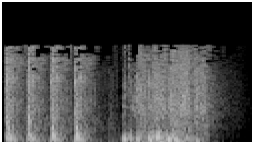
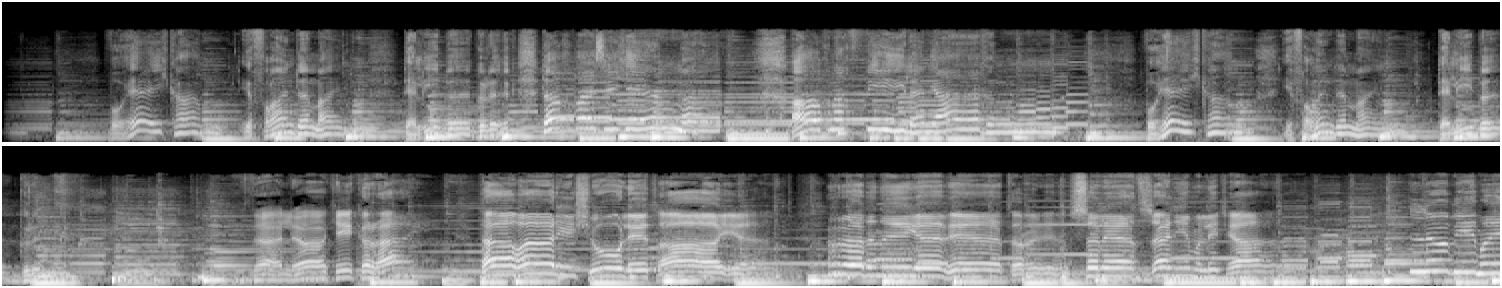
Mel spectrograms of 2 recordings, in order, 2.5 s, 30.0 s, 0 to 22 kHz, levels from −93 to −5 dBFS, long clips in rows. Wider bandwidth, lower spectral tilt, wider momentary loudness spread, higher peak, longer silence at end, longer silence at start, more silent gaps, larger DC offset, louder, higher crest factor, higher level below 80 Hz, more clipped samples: second, 7.4 kHz vs 11 kHz; second, -3 dB/octave vs -5.5 dB/octave; about the same, 12 LU vs 11 LU; second, -12 dBFS vs 0 dBFS; first, 0.35 s vs 0 s; second, 0.05 s vs 0.45 s; neither; neither; second, -29 LUFS vs -17 LUFS; about the same, 20 dB vs 16 dB; second, -40 dBFS vs -24 dBFS; neither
